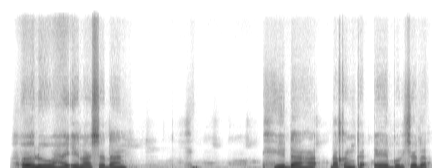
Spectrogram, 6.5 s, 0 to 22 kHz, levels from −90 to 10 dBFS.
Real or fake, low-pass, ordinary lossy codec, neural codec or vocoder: fake; 19.8 kHz; none; autoencoder, 48 kHz, 32 numbers a frame, DAC-VAE, trained on Japanese speech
